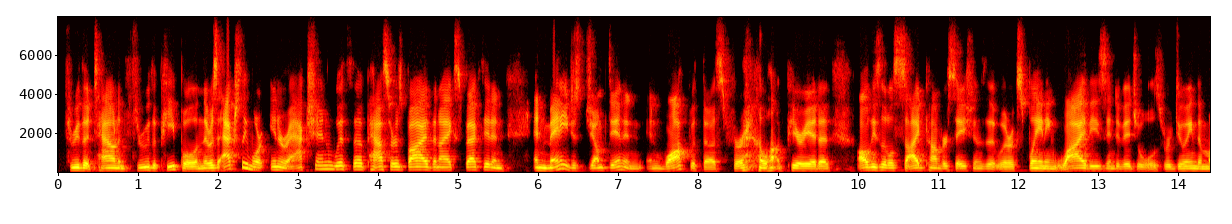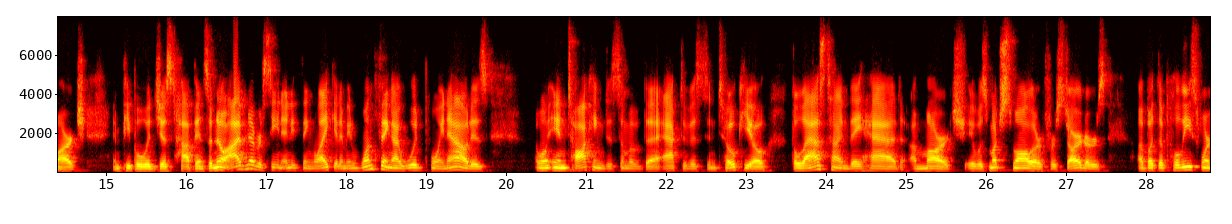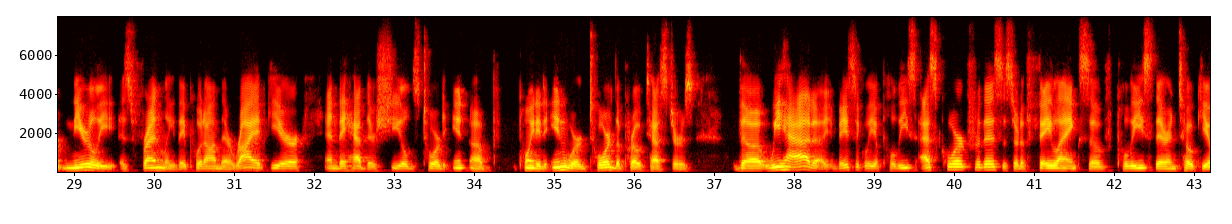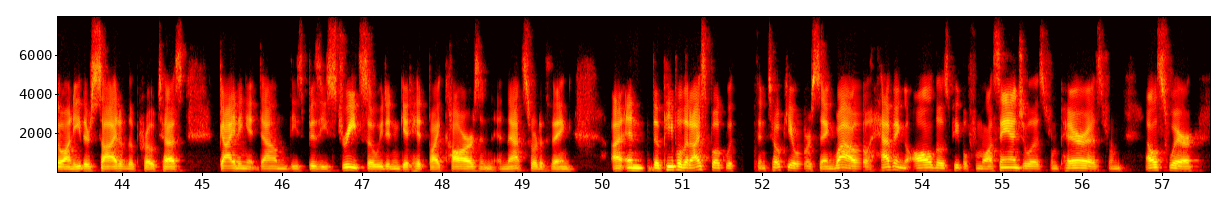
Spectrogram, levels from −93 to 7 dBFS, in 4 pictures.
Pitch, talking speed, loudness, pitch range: 110 Hz, 200 wpm, -23 LUFS, 105-125 Hz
